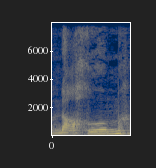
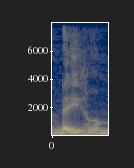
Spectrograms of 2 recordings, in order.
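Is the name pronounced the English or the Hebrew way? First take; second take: Hebrew; English. First: The name is pronounced with Hebrew sounds. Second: The name is pronounced with English sounds. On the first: "Kfar Nahum in Hebrew" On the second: "as we would pronounce it in English"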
